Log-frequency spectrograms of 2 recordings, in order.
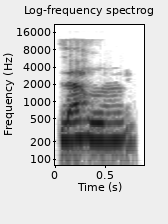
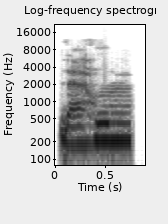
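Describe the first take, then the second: First: لهم with stress on the first syllable, la-hum; preposition lam stress. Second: لهم with stress on the second syllable, la-HUM; affirmation lam stress. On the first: Teacher demonstrating preposition لهم, stress on LA. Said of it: "the straight performance is". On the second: Teacher demonstrating affirmation لهم, stress on HUM. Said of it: "If it is an affirmation lam". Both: Shown as a demonstration.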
